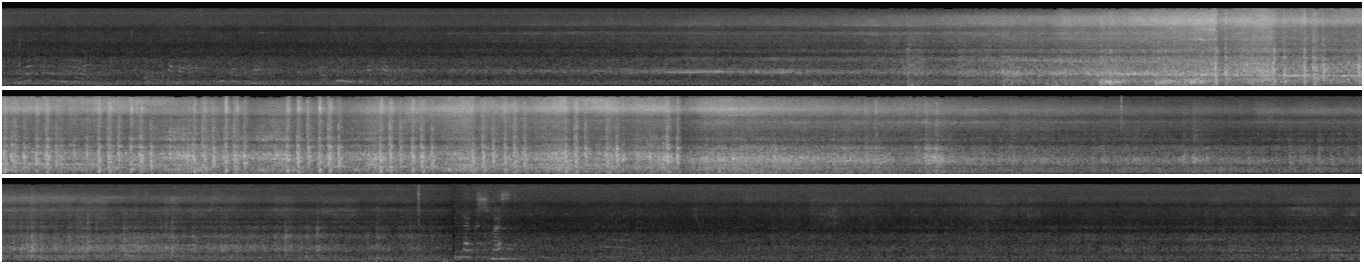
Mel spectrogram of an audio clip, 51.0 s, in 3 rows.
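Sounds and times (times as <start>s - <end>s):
train wheels clickety-clack: 11.2s - 39.3s.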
